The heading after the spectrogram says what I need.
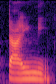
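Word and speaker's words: tiny: आई को आई पढ़ेंगे यहां पर टिनी करके इसको ना पढ़े इसका उच्चारण होगा टाइनी क्या है टाइनी यहां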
